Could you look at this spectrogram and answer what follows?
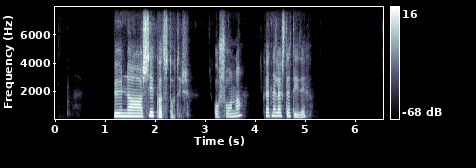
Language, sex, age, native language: Icelandic, female, 40-49, Icelandic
